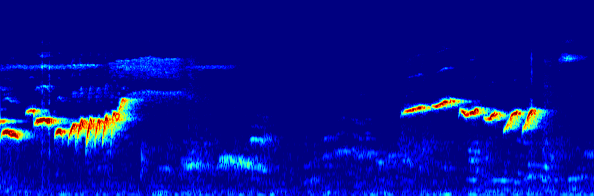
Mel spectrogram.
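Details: White-rumped shama song for prompting a shama that rarely sings: a rising slurred whistle phrase, a quiet pause, then a second phrase of clear descending whistled notes.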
